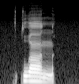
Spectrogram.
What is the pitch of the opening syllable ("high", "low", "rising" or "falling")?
falling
